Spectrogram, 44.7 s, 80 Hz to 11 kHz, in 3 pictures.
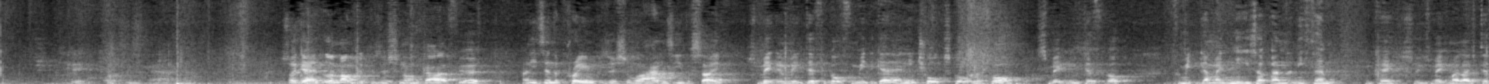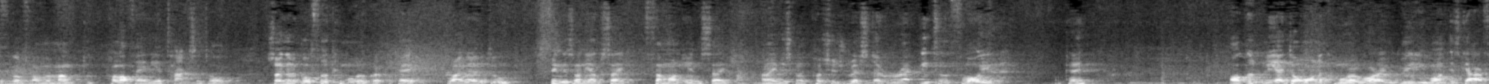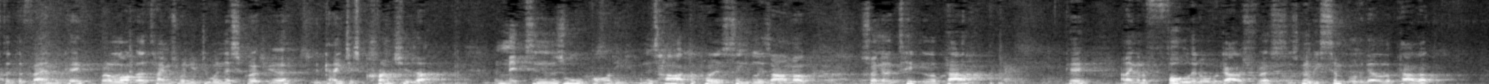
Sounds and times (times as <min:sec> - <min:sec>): Speech: 0:02.8 - 0:26.0, 0:27.2 - 0:39.8, 0:40.4 - 0:44.4.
